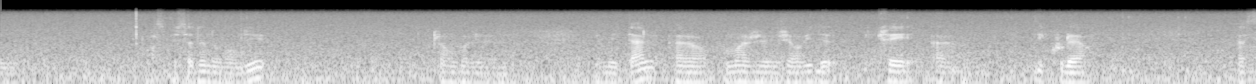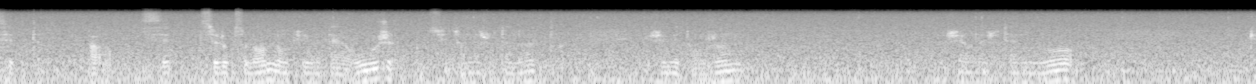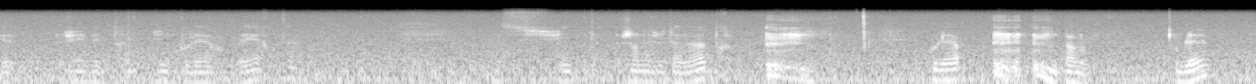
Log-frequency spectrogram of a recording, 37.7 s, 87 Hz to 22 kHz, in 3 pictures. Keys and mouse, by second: 3.8-6.4 middle drag, 13.8-15.0 middle drag, 17.3-19.1 middle drag, 19.1-20.5 drag, 22.4-23.5 drag, 28.4-29.9 middle drag.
